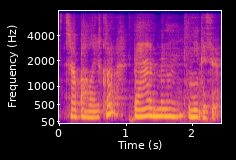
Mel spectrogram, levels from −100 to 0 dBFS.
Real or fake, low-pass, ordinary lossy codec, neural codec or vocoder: fake; 7.2 kHz; none; codec, 24 kHz, 1 kbps, SNAC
